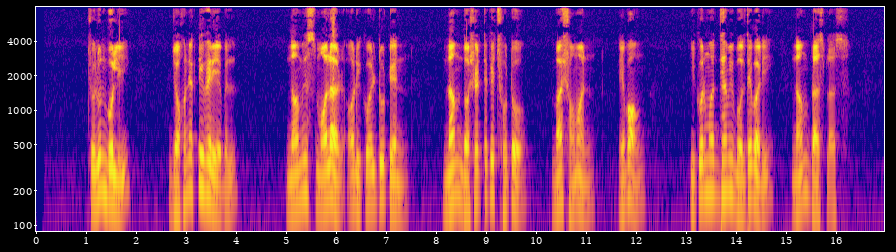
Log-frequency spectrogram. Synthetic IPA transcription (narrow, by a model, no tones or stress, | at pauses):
t͡ɕolunboli | d͡ʑɔkʰonek̚ʈibʱeɾiebel | namismɔlaɾɔ̰ɾikoalʈuʈenː | amd̪ɔʃeɾt̪ʰeket͡ɕʰoʈo | baʃɔman | eboŋ | ikoɾmod̪ʱːeamibolt̪epaɾi | namplasplas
